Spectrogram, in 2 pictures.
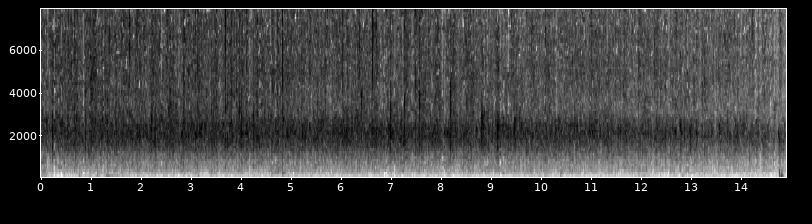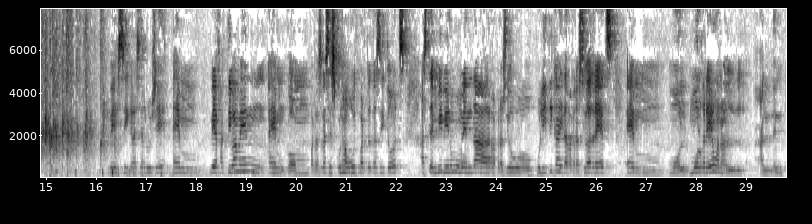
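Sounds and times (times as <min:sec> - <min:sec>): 
audience applause: 0:00.0 - 0:16.4
speech: 0:17.1 - 0:29.8.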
